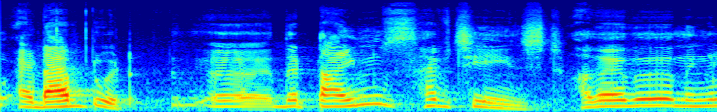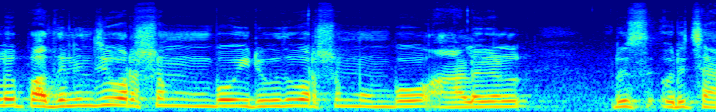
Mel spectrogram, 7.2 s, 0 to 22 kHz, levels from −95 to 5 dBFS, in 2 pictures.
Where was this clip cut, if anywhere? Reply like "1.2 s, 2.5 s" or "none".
0.9 s, 2.7 s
